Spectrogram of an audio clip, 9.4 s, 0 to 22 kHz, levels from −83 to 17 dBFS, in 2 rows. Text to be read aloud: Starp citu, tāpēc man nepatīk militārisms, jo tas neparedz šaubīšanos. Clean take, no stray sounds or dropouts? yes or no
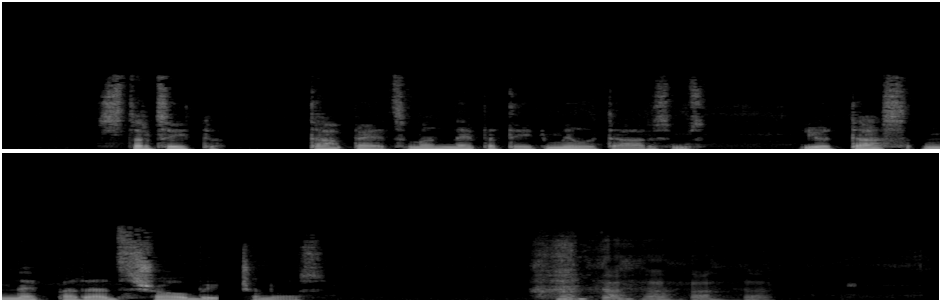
no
